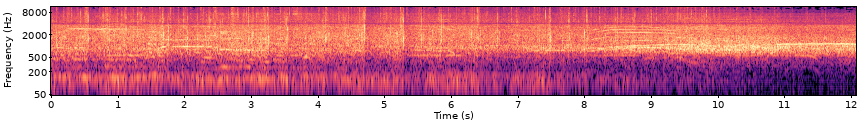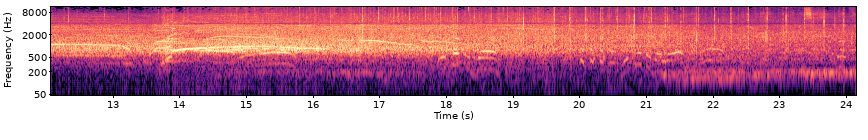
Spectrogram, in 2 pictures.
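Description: Stadium crowd applauding and cheering, with many voices shouting over the noise. It swells about ten seconds in, is loudest around fourteen seconds, and eases off toward the end.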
